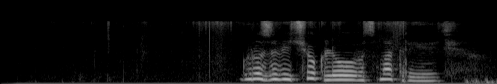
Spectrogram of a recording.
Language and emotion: Russian, sad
